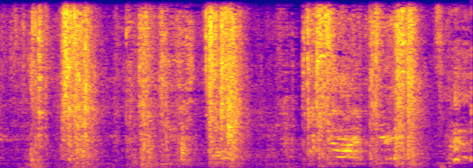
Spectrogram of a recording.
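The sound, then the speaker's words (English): An enraged man bangs and slams a door repeatedly, with four or five loud, booming thuds at an uneven pace, forceful, with muffled voices faintly underneath. “Beat up your door, throw shit in your own house.”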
